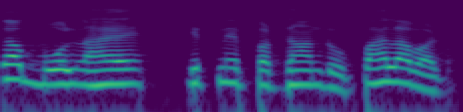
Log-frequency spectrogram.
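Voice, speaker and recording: A man's voice: high-pitched, steady tone, fairly quick, warm tone, no room sound, dull audio. A male teacher giving a spoken English lesson, calling students "beta" and drilling each word with repetition. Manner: calls listeners 'beta', drills words with repetition.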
